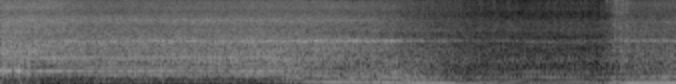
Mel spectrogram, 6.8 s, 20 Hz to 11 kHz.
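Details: Rebuilt Triumph Spitfire/MG Midget 1500 four-cylinder with shaved head, flat pistons, 270 cam, enlarged intake valves and aluminium flywheel, 190 psi compression: low, even beat with no knocks or misses, settling smoothly after a blip; healthy idle.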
